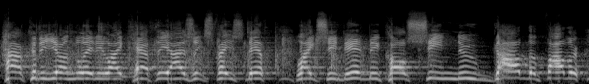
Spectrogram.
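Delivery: high, loud, fervent sermon shout; preaching at full force. Acted. Preacher rousing his congregation about Jesus, shouting high and loud. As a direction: build and ring it out to the church.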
